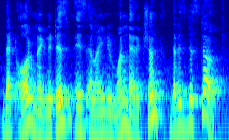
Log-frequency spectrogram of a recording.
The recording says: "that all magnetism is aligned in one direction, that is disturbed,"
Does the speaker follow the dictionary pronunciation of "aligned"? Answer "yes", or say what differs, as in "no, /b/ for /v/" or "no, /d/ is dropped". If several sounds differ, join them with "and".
yes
